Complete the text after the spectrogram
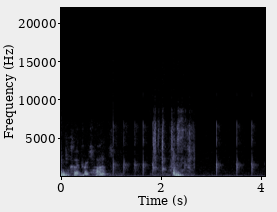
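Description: Keys click in quick succession as someone types.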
